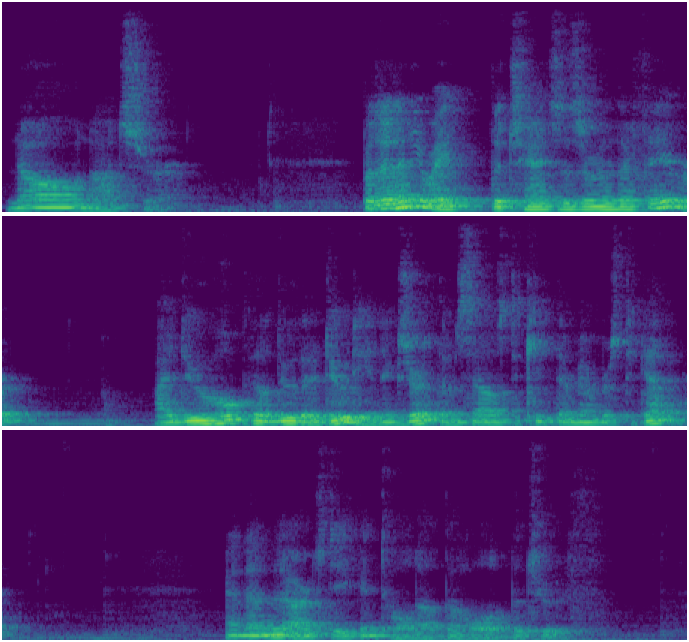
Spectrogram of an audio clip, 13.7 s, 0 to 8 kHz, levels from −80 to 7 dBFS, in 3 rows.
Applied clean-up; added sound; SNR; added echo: none; none; none; reverberation time 2.2 s.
